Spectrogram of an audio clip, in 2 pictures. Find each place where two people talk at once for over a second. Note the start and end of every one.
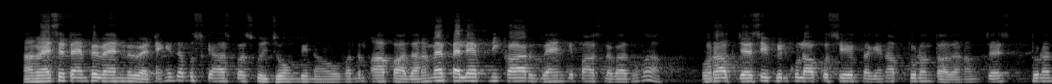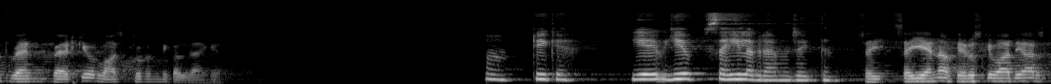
none

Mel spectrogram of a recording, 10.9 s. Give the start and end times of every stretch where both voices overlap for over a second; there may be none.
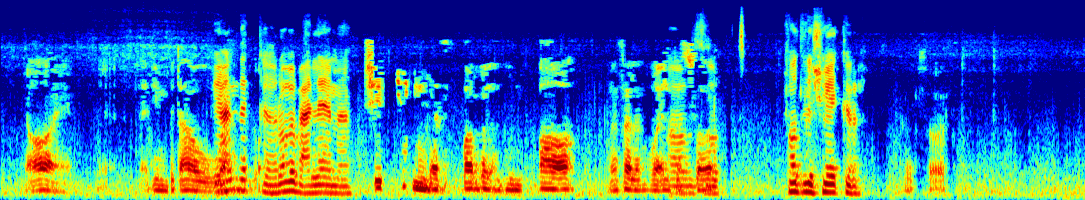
none

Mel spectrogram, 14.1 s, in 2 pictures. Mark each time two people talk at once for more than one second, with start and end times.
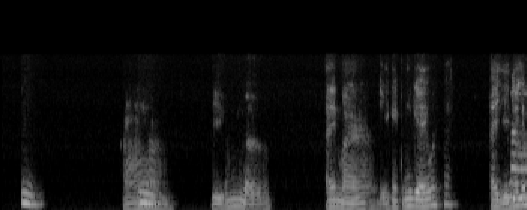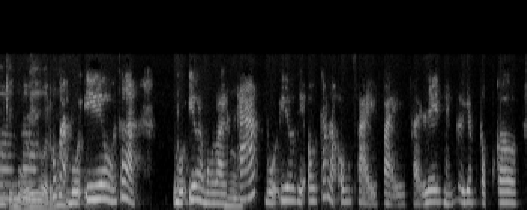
6.8-8.0

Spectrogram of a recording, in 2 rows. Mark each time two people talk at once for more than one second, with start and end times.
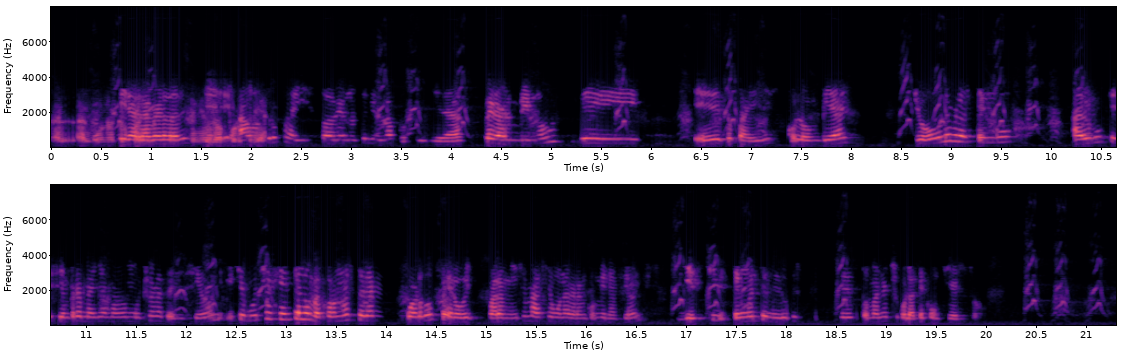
0.7-2.1

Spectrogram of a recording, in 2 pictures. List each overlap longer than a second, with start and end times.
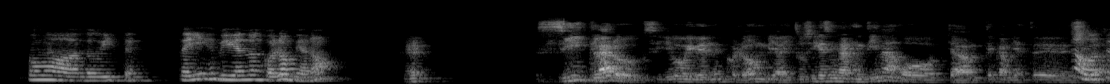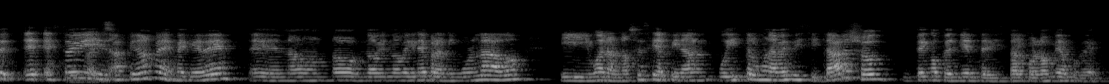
none

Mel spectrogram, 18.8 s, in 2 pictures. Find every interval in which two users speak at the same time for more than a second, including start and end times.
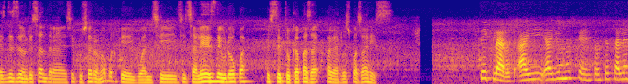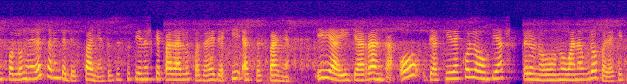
none

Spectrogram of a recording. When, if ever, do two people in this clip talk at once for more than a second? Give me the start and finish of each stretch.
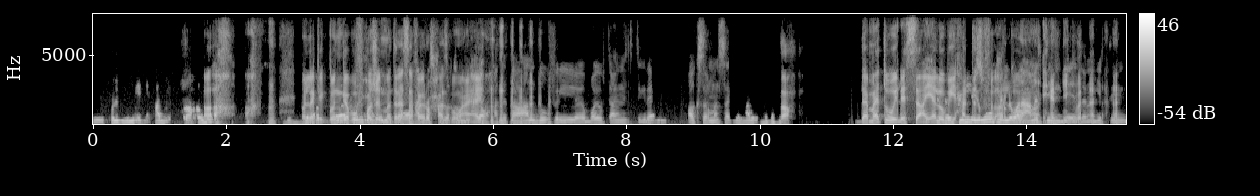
3.1-5.9, 12.5-14.8

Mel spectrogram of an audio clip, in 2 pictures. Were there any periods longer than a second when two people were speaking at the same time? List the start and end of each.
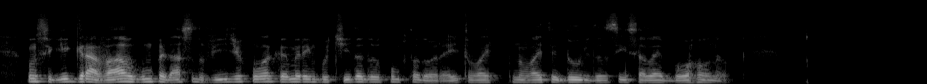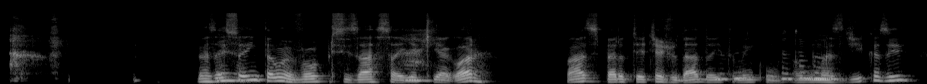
16.4-17.7

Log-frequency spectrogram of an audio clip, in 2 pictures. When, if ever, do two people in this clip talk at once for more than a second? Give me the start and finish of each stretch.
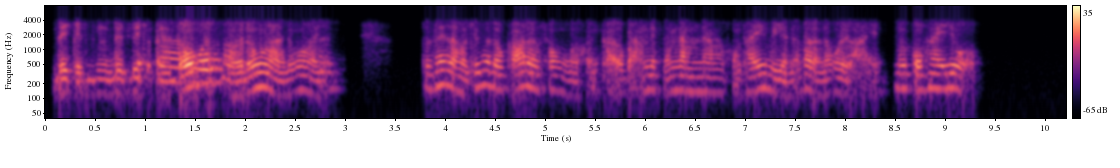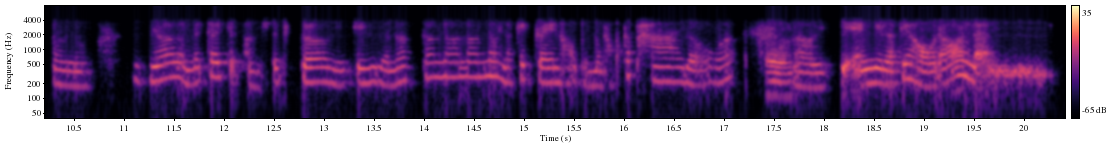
0.8-2.0

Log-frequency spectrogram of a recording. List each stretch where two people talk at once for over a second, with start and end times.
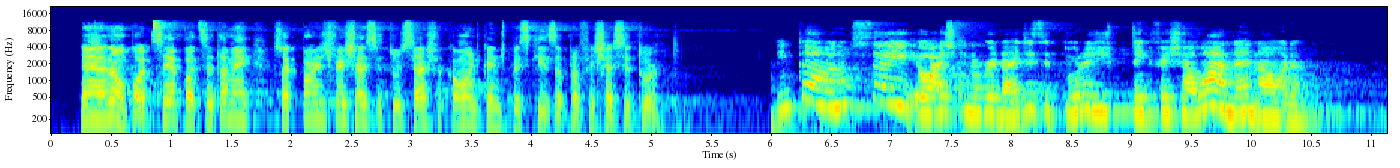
none

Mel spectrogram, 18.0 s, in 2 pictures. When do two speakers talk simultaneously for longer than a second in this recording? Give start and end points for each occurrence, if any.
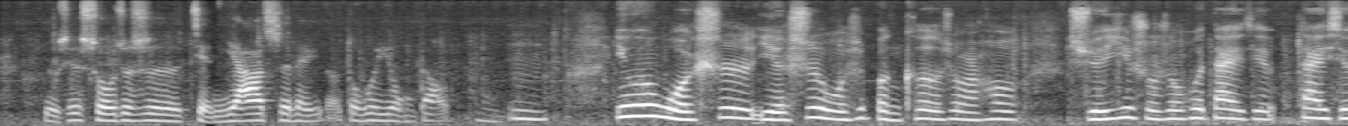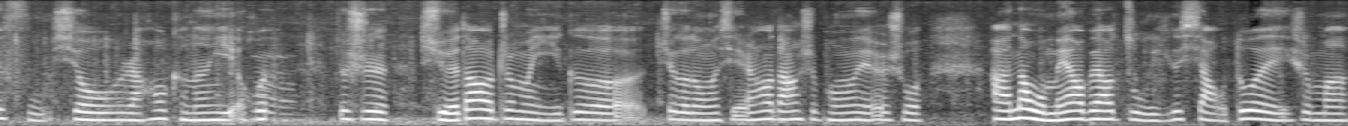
none

